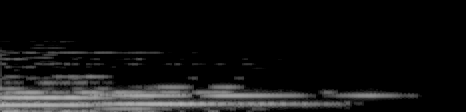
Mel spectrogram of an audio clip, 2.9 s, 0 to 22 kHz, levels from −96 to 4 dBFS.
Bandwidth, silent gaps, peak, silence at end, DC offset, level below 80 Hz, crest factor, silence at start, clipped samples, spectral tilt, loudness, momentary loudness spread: 3.4 kHz; none; -20 dBFS; 0.45 s; under 0.1%; -52 dBFS; 14 dB; 0 s; under 0.1%; -8.5 dB/octave; -33 LUFS; 20 LU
